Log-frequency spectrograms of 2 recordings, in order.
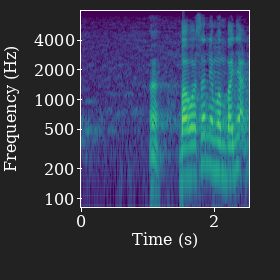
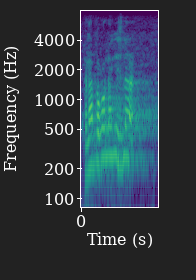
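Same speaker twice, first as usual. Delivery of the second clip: parent asking; 7 semitones higher, 3 dB quieter than usual. Retold or imitated. Parent asks crying child.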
